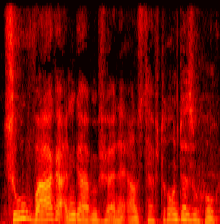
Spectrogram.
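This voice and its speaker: An actress playing an archaeologist's wife in a German radio drama, explaining in a deliberate, thoughtful way. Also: female voice, on the low side, lively intonation, close to an everyday voice. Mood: absorbed, recollecting.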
